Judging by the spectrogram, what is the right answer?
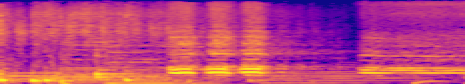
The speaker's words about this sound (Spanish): Sonó el silbato y ya estamos en marcha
